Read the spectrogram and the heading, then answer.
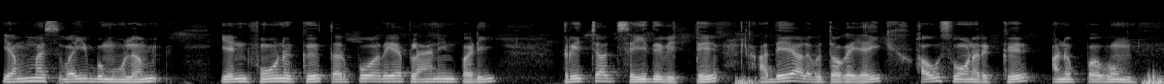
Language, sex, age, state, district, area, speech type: Tamil, male, 60+, Tamil Nadu, Tiruvarur, urban, read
